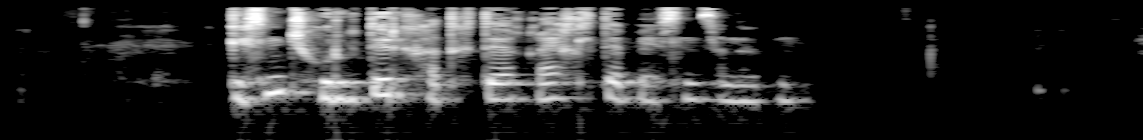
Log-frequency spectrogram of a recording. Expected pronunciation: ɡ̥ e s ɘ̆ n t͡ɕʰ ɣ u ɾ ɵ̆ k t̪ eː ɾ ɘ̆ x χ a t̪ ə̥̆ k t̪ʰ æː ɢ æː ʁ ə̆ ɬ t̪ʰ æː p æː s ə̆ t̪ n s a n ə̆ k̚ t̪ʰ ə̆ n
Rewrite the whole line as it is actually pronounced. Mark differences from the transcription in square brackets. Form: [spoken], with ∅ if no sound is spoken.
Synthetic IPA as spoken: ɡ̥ e s ɘ̆ n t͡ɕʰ [x] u ɾ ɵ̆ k t̪ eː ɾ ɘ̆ x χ a t̪ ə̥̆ k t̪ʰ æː ɢ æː [χ] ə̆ ɬ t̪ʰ æː p æː s ə̆ [∅] n s a n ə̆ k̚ [t̪] ə̆ n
